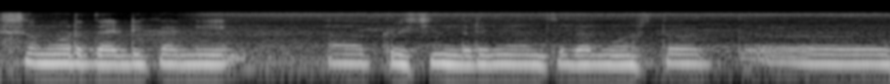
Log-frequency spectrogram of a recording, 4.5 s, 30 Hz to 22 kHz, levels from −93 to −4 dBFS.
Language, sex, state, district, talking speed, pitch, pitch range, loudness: Marathi, male, Maharashtra, Pune, 95 wpm, 150 Hz, 150-155 Hz, -34 LUFS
